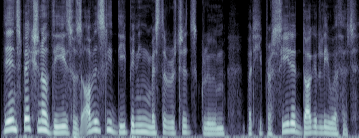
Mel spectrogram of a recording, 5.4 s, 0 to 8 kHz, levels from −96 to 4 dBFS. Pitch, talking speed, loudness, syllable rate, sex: 135 Hz, 180 wpm, -20 LUFS, 5.6 syllables/s, male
